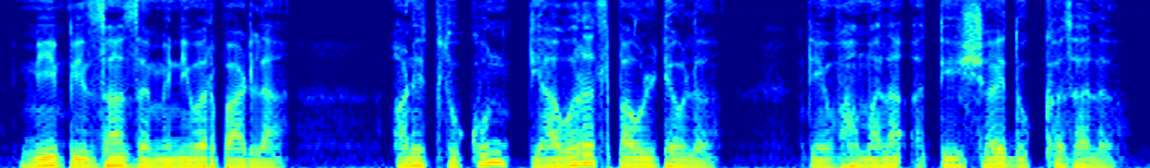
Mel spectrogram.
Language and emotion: Marathi, sad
